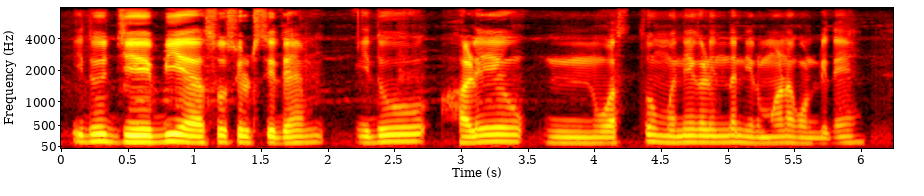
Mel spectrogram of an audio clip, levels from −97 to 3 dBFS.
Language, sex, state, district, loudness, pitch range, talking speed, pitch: Kannada, male, Karnataka, Koppal, -21 LUFS, 125-145 Hz, 95 wpm, 135 Hz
